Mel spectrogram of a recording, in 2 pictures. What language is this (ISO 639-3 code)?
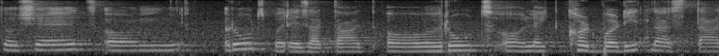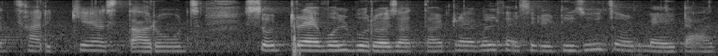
kok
